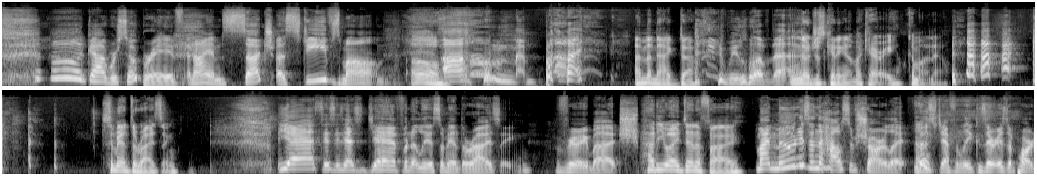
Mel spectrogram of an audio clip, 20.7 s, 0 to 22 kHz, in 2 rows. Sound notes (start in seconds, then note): 4.0 sighs; 9.5 laughs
